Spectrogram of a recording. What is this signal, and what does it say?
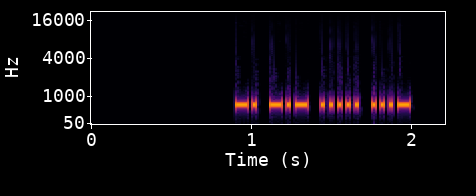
Morse code, heard as a keyed tone, about 43 wpm, 700 Hz. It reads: NK5V
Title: USA Call Signs - 4 Characters - 6x Character Spacing - 45wpm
